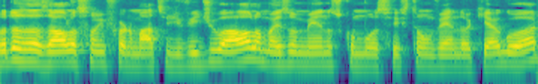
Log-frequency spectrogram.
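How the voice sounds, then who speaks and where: A man speaks at a very fast pace with fairly even intonation. His pitch is fairly high, and the background is quiet. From Brazil, interior of São Paulo state. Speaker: UX designer and lecturer. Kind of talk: recorded conference talk. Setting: recorded talk streamed live to an event.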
